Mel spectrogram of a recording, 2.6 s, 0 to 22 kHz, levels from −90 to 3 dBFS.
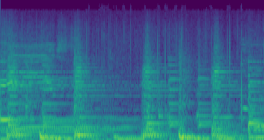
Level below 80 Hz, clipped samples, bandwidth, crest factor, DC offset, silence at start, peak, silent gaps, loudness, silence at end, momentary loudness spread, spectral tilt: -30 dBFS; under 0.1%; 16.5 kHz; 14 dB; under 0.1%; 0 s; -8 dBFS; none; -25 LUFS; 0 s; 5 LU; -6 dB/octave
